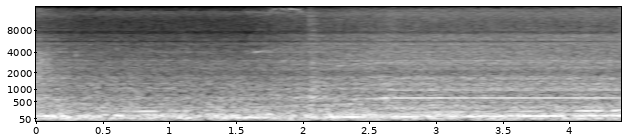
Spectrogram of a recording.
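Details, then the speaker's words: PC Blu-ray drive (dented top, owner tried fixing it) gives a steady low buzz with a faint higher tone creeping in midway; still quite loud after the repair attempt, only slightly quieter. Optical drive buzzing. "You can hear that buzzing, right? That's from the Blu-ray drive."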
